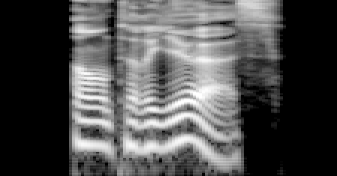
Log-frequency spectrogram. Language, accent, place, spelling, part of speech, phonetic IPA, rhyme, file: German, Germany, Berlin, Interieurs, noun, [ɛ̃teˈʁi̯øːɐ̯s], -øːɐ̯s, De-Interieurs.ogg
- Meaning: plural of Interieur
